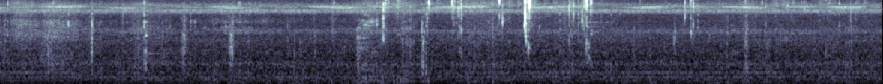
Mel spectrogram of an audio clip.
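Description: Close-miked chewing of homemade pizza: irregular soft mouth clicks and smacks, with one sharper click about five seconds in.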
